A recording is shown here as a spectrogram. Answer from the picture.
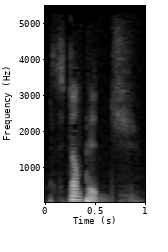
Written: Stumpage

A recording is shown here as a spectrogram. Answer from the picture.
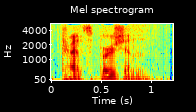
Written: Transversion

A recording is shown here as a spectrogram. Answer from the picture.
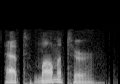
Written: Atmometer

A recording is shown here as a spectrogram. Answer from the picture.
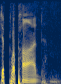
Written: Diplopod

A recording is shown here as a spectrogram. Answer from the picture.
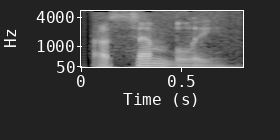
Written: Assemblies

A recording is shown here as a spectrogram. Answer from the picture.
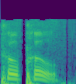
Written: Pooh-pooh

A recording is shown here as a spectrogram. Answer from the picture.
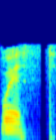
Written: Wist

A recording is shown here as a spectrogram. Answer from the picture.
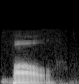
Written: Balling

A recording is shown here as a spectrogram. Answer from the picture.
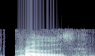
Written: Croze

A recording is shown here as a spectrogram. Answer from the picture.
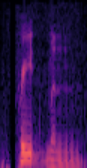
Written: Freedmen

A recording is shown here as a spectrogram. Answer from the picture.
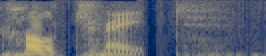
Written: Cultrated

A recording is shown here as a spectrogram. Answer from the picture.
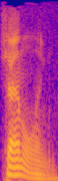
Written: Channeling

